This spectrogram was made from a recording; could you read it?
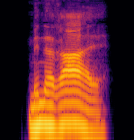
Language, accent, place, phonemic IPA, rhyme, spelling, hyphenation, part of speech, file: German, Germany, Berlin, /ˌmɪnəˈʁaːl/, -aːl, Mineral, Mi‧ne‧ral, noun, De-Mineral.ogg
- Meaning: 1. mineral 2. clipping of Mineralwasser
